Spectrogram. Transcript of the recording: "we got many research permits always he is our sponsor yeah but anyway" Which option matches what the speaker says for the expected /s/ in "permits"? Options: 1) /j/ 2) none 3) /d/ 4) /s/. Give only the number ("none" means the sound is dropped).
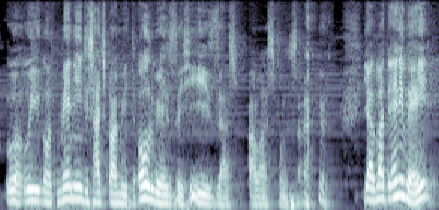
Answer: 2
